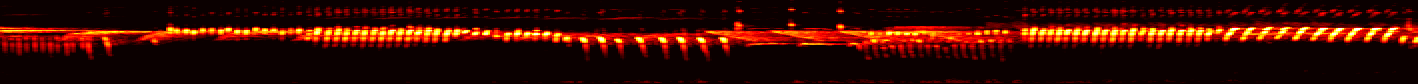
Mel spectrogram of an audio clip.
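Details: Agitated male canary in a cage singing to stimulate a female toward mating: continuous high rolling trills, rapid pulsed runs that shift pitch, some dropping lower, with no pause throughout.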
